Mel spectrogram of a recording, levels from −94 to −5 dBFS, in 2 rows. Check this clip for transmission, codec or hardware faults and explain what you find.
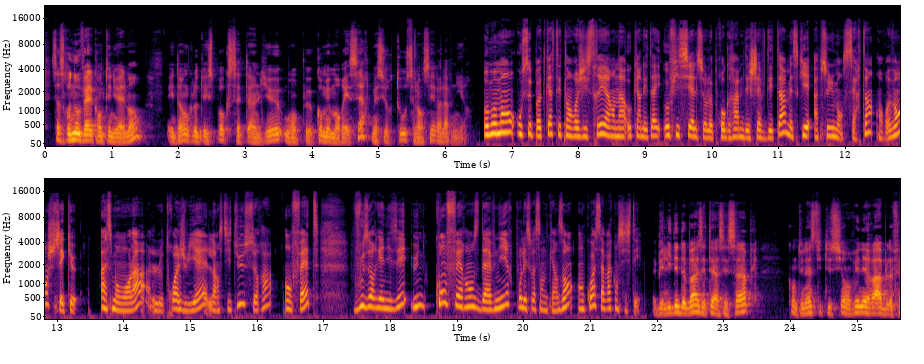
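No transmission, codec or hardware faults can be heard anywhere in the speech, and the signal holds a continuous, stable state throughout.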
